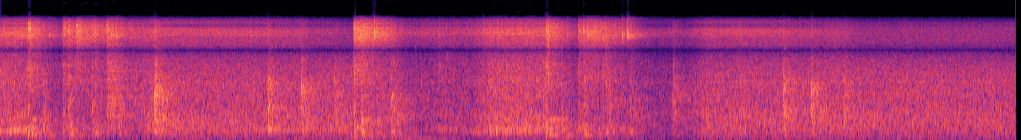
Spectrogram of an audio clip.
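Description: Pneumatic piston paste-filling machine cycling: several short bursts of compressed-air hiss from its valves and cylinders, with sharp knocks and clicks of the pistons moving between them.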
